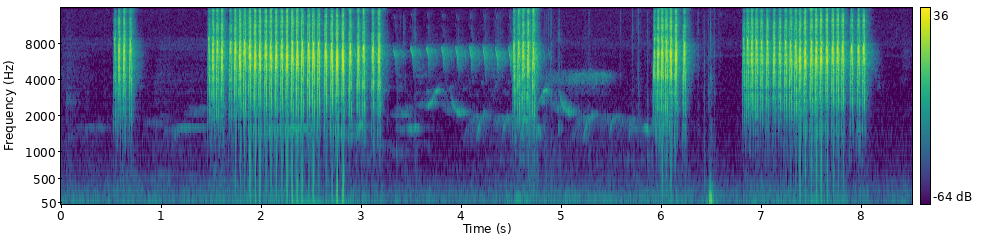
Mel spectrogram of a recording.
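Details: Grey-headed babbler in lively 'gacor konslet' song: several bursts of rapid, harsh chattering notes, each a second or more long, separated by short pauses with softer twittering in between.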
